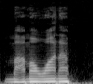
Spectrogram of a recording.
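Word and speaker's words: Mamajuana: And it's spelled, well, it's two words, but it's pretty much, it's spelled like marijuana, but it's Mama Juana.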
